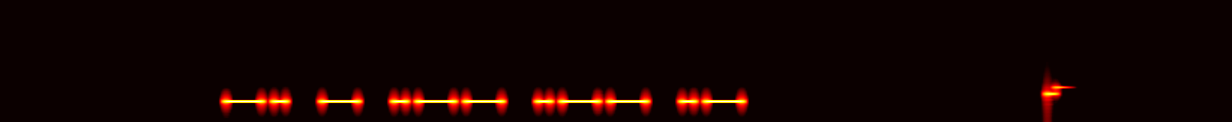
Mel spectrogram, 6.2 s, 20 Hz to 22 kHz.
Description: Morse code, heard as a keyed tone, about 20 wpm, 700 Hz. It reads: NTWWA
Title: Code Groups - 5 Letters - 20wpm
